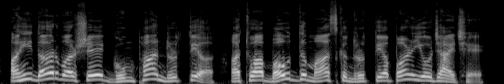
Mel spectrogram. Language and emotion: Gujarati, neutral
